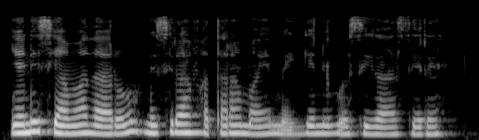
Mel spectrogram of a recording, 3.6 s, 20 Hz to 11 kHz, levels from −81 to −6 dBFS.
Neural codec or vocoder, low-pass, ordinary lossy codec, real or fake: codec, 16 kHz, 8 kbps, FreqCodec, larger model; 7.2 kHz; none; fake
